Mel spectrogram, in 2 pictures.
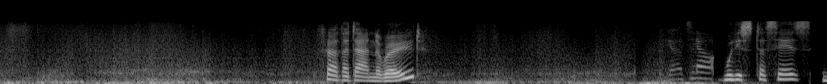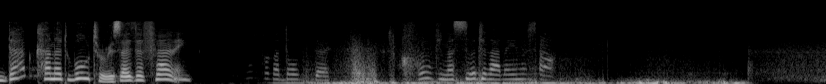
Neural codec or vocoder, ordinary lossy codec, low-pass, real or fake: codec, 16 kHz, 0.5 kbps, X-Codec, HuBERT features, trained on balanced general audio; none; none; fake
